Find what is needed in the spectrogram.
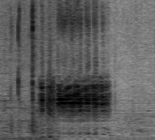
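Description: A recorded goat bleat played through the small speaker of a push-button sound box, starting about half a second in and lasting about a second.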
